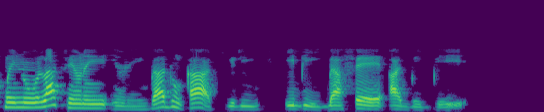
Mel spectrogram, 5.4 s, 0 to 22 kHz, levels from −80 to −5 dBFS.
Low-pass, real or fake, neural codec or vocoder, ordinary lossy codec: 3.6 kHz; real; none; none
